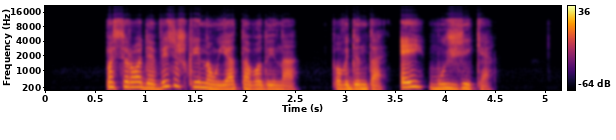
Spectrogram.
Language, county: Lithuanian, Vilnius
